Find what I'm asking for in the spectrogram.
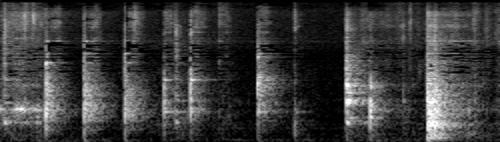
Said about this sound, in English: So we're going to just put them in the saute pan.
